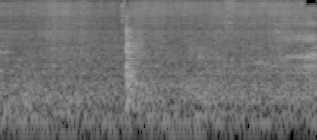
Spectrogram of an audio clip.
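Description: Chicken being stirred and fried down for pulao gives a steady low sizzle in the pan, with one brief scrape of a spoon partway through, close and soft, no talking.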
